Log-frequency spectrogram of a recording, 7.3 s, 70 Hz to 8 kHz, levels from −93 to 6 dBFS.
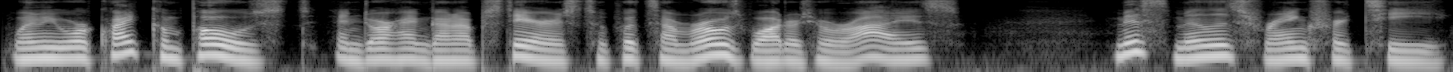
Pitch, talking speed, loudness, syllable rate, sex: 165 Hz, 200 wpm, -19 LUFS, 4.7 syllables/s, male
